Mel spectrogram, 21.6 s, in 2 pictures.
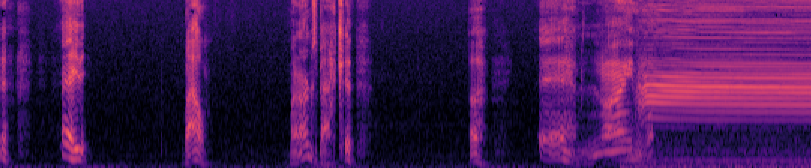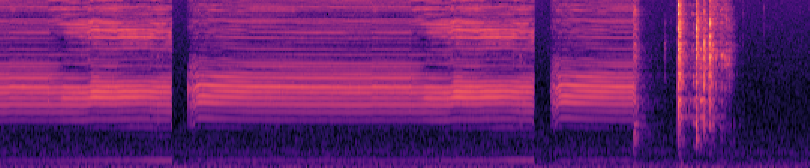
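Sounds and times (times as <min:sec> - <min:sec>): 
speech: 0:00.0 - 0:01.2, 0:02.4 - 0:02.8, 0:03.8 - 0:04.9, 0:06.2 - 0:06.6, 0:07.2 - 0:09.1
mobile phone vibrating: 0:08.2 - 0:19.5
mobile phone falling with clattering knock: 0:19.2 - 0:20.6.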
